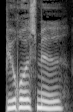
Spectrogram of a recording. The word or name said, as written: byrådsmøde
